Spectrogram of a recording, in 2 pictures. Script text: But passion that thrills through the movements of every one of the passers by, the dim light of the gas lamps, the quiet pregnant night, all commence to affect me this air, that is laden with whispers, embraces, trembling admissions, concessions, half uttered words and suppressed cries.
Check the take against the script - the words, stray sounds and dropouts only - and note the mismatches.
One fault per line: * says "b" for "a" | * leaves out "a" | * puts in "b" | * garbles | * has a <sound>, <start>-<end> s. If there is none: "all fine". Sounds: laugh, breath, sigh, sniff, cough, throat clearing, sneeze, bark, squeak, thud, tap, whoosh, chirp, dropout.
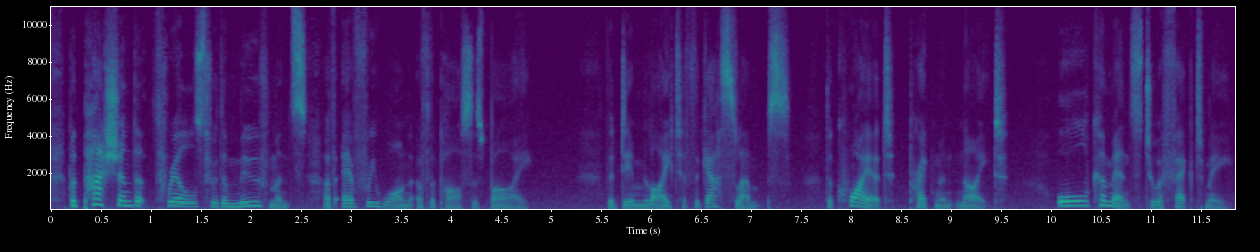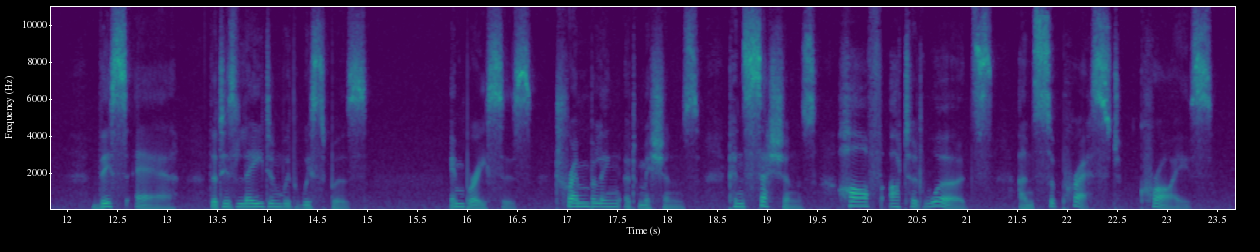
all fine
